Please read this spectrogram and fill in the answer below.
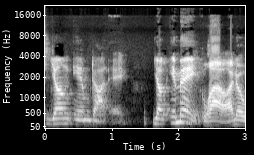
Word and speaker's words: Young M.A: What about Young Ma? How about put her... I'm pretty sure it's Young M.A. I think that's how it's pronounced, not Young Is Ma.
